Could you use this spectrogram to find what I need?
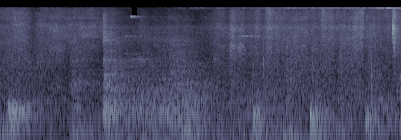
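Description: Elevator doors slide along their track.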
